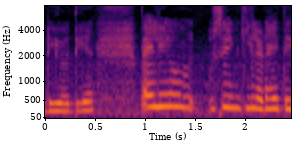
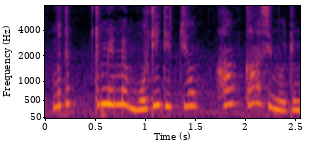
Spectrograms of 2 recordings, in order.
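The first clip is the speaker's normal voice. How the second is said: outraged question; 7 semitones higher than usual. Acted. Hamara, insulted about her weight, shouting indignantly. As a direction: hurl the question back in outrage.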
